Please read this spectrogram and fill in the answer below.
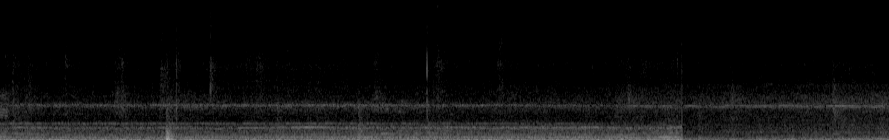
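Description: Dubai Metro train running, heard from inside the carriage: a steady rumble with steady motor whine. About seven seconds in, a brief louder knock, then the sound cuts off suddenly to a quieter steady hum.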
